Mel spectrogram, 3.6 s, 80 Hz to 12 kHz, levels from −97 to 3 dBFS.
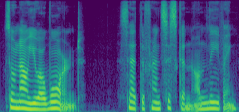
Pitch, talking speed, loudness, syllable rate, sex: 180 Hz, 165 wpm, -15 LUFS, 5.1 syllables/s, female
